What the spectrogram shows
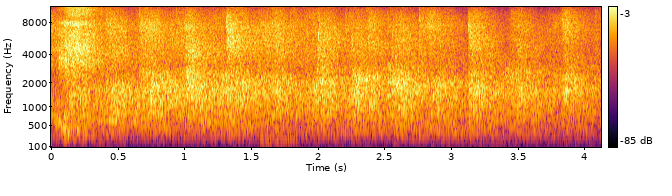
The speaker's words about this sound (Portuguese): Aleluia! Aplauda Jesus, irmãos.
